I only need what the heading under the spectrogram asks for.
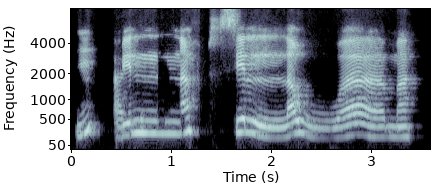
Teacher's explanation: Wawunya bertasdid tapi tidak boleh didengung. Ya. Hanya dimasukkan saja itu tasdid.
